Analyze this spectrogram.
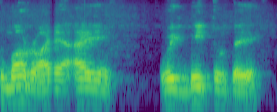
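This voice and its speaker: At a very slow pace, a man speaks in a medium pitch with a dark, mellow tone. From Italy. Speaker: professor. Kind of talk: lecture. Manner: halting.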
